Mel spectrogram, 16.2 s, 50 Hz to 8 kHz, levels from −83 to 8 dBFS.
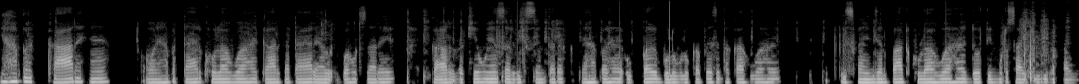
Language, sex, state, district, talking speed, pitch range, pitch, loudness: Hindi, male, Bihar, Gaya, 175 wpm, 110-115 Hz, 115 Hz, -21 LUFS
